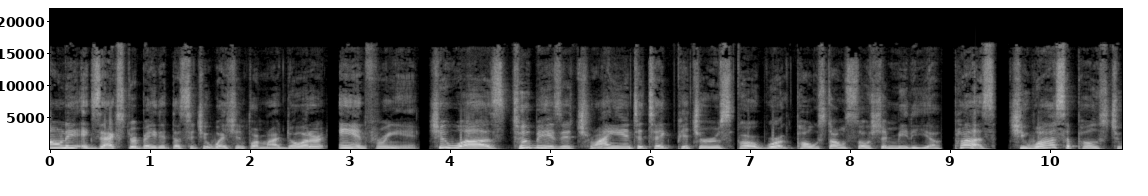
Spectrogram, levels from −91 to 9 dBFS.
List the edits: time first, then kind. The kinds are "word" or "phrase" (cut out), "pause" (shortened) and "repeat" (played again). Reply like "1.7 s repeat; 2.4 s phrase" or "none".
3.2 s word; 6.9 s word; 7.4 s word

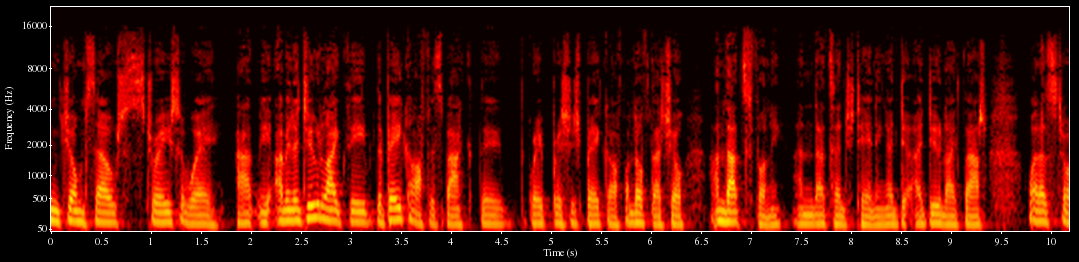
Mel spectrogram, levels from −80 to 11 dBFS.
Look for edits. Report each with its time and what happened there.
none

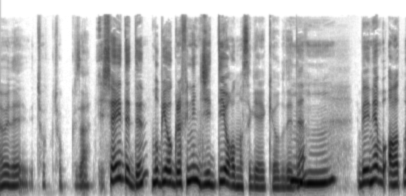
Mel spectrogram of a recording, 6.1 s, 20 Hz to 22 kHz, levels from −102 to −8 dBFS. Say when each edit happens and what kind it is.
none

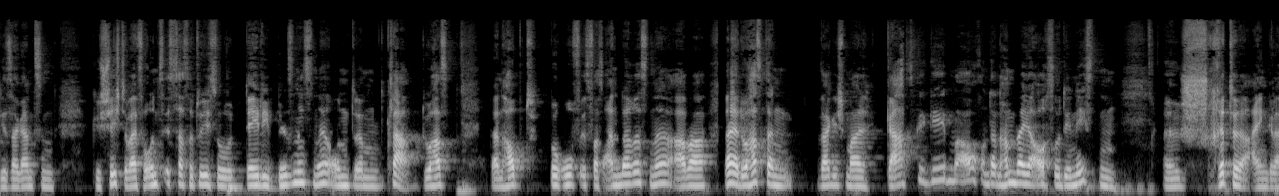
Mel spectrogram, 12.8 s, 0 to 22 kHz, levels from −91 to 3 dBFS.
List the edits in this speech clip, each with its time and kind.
7.2 s pause

